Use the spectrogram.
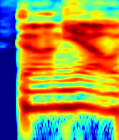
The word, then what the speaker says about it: Danielle: Danielle. Yeah, she said I like and.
